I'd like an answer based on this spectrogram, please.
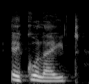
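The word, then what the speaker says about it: acolyte: क्योंकि आखिरी में लिखा है इ। ई का हमें उच्चारण नहीं करना। तो पूरी मीनिंग क्या बनी? एक लाइट। एककोलाइट।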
